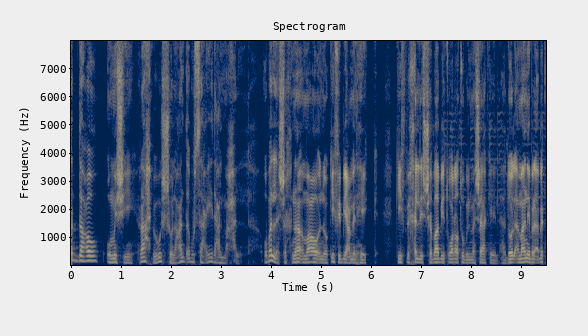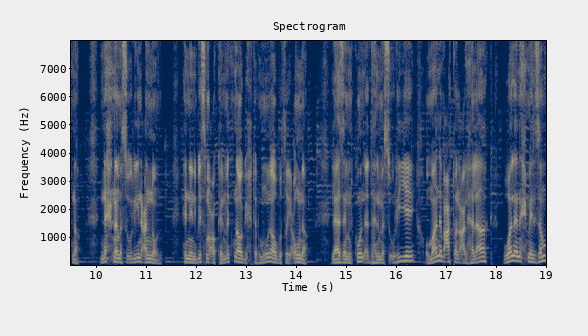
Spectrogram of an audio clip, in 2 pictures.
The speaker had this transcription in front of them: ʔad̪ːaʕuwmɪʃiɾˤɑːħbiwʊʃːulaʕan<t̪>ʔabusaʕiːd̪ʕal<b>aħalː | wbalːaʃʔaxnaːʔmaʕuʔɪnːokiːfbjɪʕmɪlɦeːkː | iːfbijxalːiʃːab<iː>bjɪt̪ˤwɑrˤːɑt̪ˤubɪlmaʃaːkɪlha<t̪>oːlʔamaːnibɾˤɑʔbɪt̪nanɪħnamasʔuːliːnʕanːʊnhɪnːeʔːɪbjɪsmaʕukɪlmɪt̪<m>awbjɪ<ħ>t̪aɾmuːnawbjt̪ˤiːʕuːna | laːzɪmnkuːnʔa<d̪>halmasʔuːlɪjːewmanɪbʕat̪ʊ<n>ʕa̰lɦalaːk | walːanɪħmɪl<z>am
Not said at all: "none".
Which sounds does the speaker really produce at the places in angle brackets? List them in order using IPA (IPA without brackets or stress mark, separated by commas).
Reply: d̪, m, aː, d̪, n, ħ, d̪, n, z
